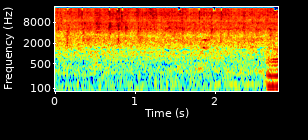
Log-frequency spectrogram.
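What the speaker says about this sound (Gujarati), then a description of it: "અત્યારે વરસાદ પણ બહુ સારો છે" Steady rain falls in a dense, even hiss in the Gir forest of Gujarat, with a faint voice starting at the very end.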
